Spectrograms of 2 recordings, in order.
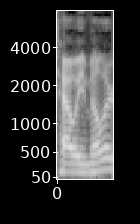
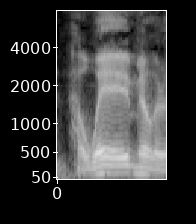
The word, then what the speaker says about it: Howie Miller: It's actually Hawaii. Hawaii. But my wife, who does all my bookings, for the majority anyways. Hawaii Miller, the Hawaiian Miller.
